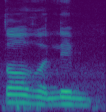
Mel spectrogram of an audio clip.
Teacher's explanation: یہاں پہ لم کے اندر میم ساکن کے بجائے ہم میم مشدد کے اندر اس کو ہم ملائیں گے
